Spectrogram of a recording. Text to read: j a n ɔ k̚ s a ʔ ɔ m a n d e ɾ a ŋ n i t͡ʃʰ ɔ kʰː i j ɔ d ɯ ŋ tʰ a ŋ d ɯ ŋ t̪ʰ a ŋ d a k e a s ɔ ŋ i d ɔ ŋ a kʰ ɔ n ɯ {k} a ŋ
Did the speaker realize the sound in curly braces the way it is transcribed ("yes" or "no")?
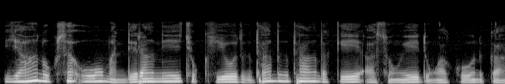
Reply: yes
